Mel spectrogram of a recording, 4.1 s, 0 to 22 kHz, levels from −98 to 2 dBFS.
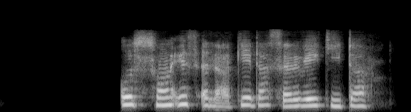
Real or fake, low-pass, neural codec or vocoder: fake; 7.2 kHz; codec, 16 kHz, 1.1 kbps, Voila-Tokenizer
